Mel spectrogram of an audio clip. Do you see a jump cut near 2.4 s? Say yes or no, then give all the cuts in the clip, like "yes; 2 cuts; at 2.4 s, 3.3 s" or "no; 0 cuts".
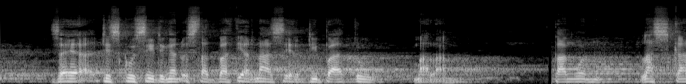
no; 1 cut; at 5.4 s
